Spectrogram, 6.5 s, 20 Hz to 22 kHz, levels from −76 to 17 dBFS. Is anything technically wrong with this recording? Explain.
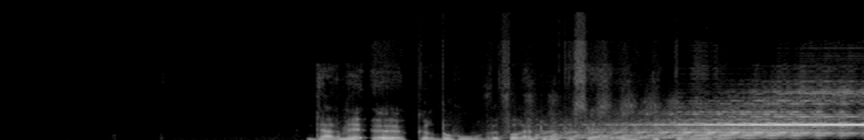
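Yes, there's feedback howl from 3.64 s to the end at 6.49 s. Two devices in the same room are looping mic to speaker, gaining each trip, so it narrows to a shrill tone around 3 kHz, with the loop repeating roughly every 150 ms and peaking about 11 dB above the speech.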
